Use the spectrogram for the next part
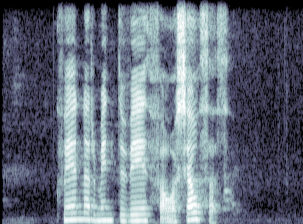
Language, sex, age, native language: Icelandic, female, 30-39, Icelandic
